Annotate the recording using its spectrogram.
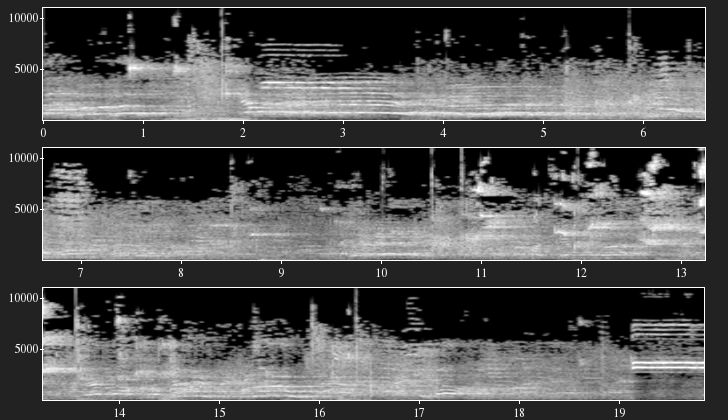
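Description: Young men shout and call to one another in an echoing sports hall.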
